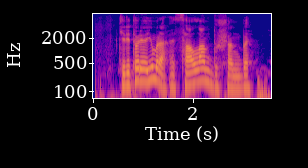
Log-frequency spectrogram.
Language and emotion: Russian, positive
